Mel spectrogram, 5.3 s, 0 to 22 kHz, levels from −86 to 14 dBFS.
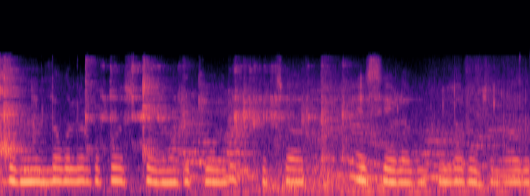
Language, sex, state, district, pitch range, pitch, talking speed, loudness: Rajasthani, female, Rajasthan, Churu, 215-230 Hz, 225 Hz, 90 wpm, -16 LUFS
